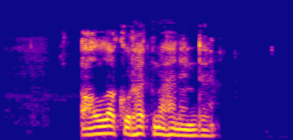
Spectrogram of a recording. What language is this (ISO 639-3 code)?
bak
